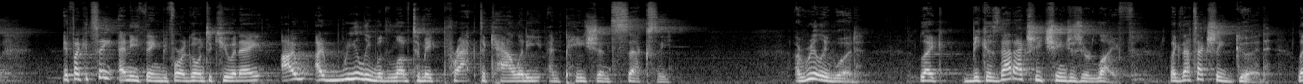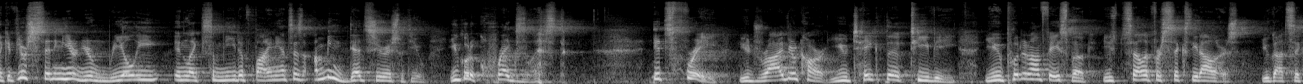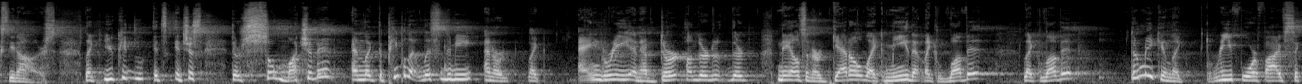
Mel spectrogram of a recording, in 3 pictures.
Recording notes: this keynote I did in San Francisco at Draper University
